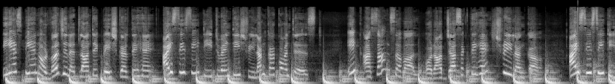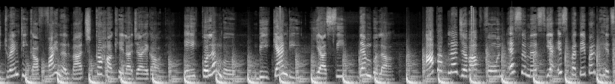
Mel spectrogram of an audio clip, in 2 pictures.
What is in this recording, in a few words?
IVR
